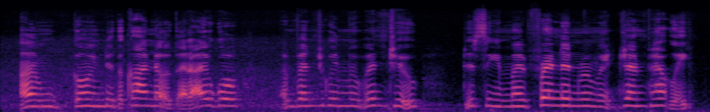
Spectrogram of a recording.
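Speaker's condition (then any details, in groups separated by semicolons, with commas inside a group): Spastic quadriplegic cerebral palsy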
